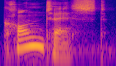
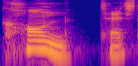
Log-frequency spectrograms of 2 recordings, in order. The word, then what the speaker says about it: contest: is to contest something notice i didn't say con test i said kun kun because when you're stressing the second syllable the first syllable becomes weak contest she wanted more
